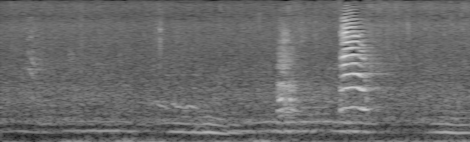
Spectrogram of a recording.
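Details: Feeding bees, Central Illinois, stocking up for winter: a constant low buzzing hum, broken by a couple of loud honking calls from farm geese near the end.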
